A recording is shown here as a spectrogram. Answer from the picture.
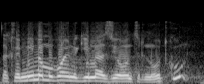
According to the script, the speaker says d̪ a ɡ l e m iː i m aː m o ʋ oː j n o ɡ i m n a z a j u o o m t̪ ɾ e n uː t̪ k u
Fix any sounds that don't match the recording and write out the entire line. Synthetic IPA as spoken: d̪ a k l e m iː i m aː m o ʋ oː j n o ɡ i m n a z i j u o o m t̪ ɾ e n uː t̪ k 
